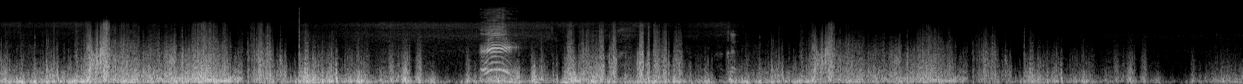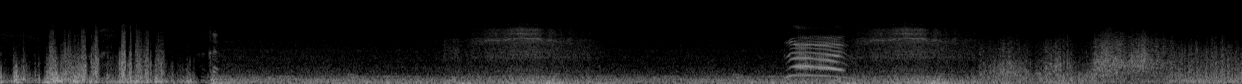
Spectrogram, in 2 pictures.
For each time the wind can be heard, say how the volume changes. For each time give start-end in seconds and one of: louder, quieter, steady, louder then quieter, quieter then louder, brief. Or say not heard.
0.0-24.8 quieter.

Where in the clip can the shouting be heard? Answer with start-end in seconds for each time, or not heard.
4.8-5.2, 20.2-21.1.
